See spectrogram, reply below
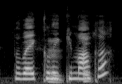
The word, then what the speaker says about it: Mele Kalikimaka: Mele kalikamaka? – Mele kalikilmaka. – Bless you. – Gesundheit. – He wins. – You actually said it right. – Mele kalikimaka? – Damn. Okay. – Merry Christmas. – Mele kalikimaka? – Yeah. Mele kalikimaka.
